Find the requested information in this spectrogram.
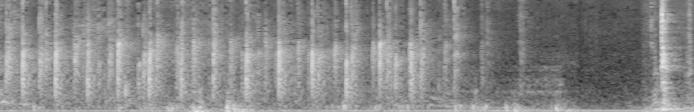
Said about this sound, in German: Applaus für Ruth, die auch sehr gut aufgelegt hat vorhin.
